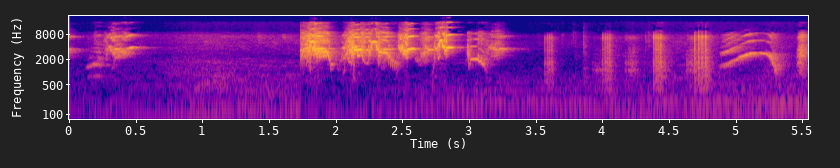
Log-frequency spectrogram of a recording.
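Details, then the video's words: Female Javan myna calling to a male: harsh squawking bursts and chattering notes, then sharp clicks and a pair of rising whistled slurs near the end, with faint low hum beneath. "suara burung jalak kebo betina manggil jantan"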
